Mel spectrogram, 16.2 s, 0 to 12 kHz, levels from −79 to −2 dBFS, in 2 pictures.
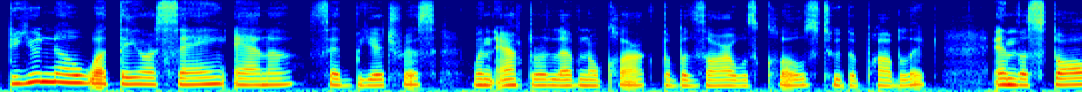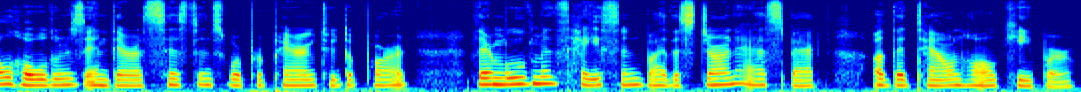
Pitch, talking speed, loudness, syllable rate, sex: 185 Hz, 165 wpm, -22 LUFS, 4.7 syllables/s, female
